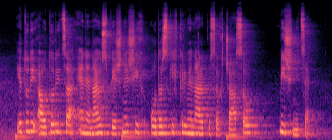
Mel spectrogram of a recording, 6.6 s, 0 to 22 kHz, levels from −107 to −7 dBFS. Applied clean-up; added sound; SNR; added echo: none; Piano; 19 dB; none.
